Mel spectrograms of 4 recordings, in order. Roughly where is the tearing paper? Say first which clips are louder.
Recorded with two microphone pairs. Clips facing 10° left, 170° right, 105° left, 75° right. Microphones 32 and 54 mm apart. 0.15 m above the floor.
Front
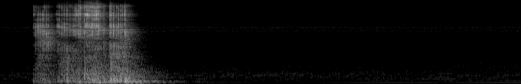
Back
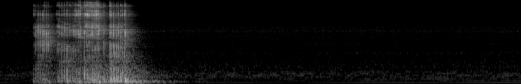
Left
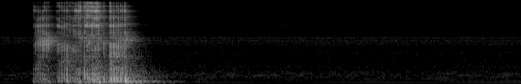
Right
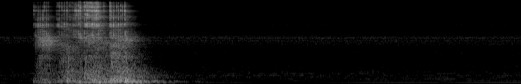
Back 2 dB, left 4 dB; behind left.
